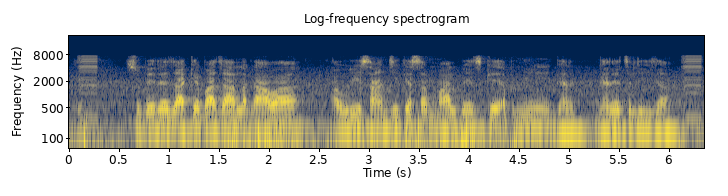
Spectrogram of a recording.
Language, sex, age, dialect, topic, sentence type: Bhojpuri, male, 18-24, Northern, banking, statement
